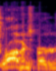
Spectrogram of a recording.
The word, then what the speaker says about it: Ravensburger: My understanding is Robinsburg is the correct way to pronounce it, but I'm an American so I pronounce it Ravensburgger.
